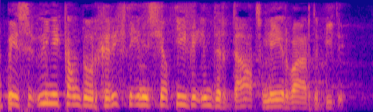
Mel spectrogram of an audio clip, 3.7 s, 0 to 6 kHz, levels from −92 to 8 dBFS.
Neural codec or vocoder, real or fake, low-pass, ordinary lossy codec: codec, 16 kHz in and 24 kHz out, 2.2 kbps, FireRedTTS-2 codec; fake; 5.4 kHz; AAC, 32 kbps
